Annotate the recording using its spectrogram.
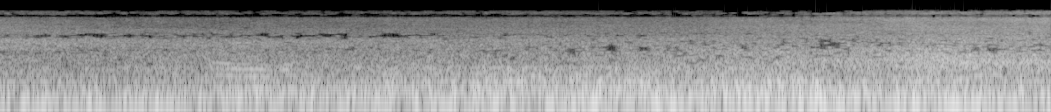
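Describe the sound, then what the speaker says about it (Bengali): Heavy rain pours down in Saudi Arabia, giving a loud, dense, continuous roar with a windy, splashing wash across the whole scene and no clear voices. "এই দেখেন সৌদি আরব আজকে অনেক বৃষ্টি আসছে"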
